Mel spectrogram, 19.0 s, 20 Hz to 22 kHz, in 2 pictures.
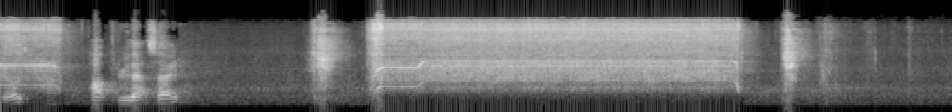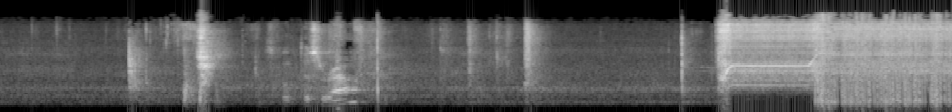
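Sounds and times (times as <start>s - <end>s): cordless drill whining: 0.0s - 0.8s, 3.7s - 7.6s, 16.7s - 19.0s.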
